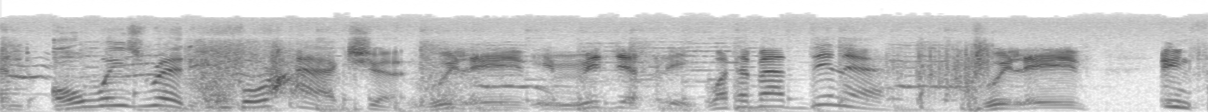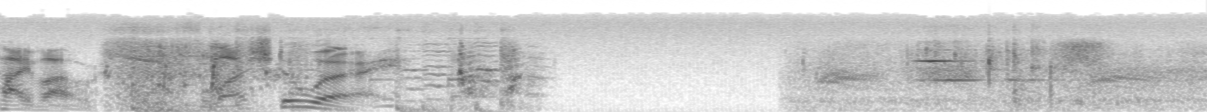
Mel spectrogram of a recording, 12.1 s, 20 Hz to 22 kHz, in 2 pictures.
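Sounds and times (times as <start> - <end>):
steady outdoor hiss: 0.0 - 12.0
birds calling: 10.0 - 12.0
short high-pitched bird calls: 10.2 - 11.0.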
